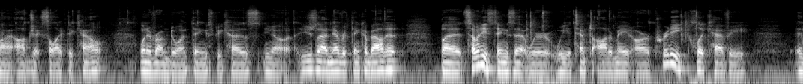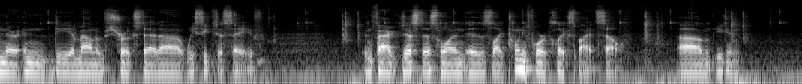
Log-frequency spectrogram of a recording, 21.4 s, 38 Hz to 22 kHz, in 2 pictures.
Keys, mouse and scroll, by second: 0.9 double click, 1.6 click, 2.6 click, 3.3 double click, 3.8 click, 4.4 click, 5.0 m, 6.1 click, 7.1 a, 7.5 click, 8.0 m, 8.5 click, 9.2 alt+a, 11.3 click, 13.6 shift+double click, 14.1 alt+m, 14.7 click, 15.3 alt+a, 15.7 click, 17.6 shift+double click, 18.2 alt+m, 18.8 click, 19.3 alt+a, 19.5 click, 19.9 middle click, 20.4 a, 21.0 click.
